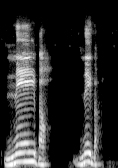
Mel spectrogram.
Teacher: La mayoría de británicos tienden, digamos, mejor dicho, a no sonar cuando la R está al final de las palabras acompañada de una vocal, ellos no suenan la R. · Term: UK pronunciation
